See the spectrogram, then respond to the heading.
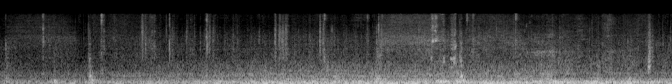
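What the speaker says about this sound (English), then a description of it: "Even the wipers sound different." Windshield wipers on a car dusted with sand give rhythmic gritty scraping strokes over a steady bed of road and cabin noise.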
